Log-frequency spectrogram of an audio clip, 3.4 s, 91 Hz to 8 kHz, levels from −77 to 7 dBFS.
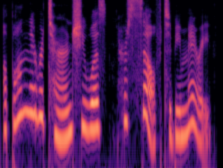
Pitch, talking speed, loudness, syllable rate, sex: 270 Hz, 160 wpm, -17 LUFS, 4.6 syllables/s, female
